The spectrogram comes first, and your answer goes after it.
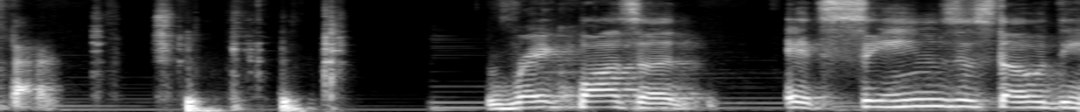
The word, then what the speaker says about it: Rayquaza: Rayquaza. It seems as though the intended pronunciation is rayquaza which makes sense cuz quazar but I think that sounds bad.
